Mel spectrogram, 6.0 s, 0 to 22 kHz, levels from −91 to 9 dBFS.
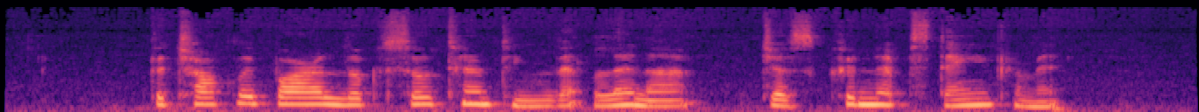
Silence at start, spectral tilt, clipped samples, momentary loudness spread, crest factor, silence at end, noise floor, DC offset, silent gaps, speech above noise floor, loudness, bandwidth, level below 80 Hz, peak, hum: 0.75 s; -6 dB/octave; under 0.1%; 10 LU; 16 dB; 0.7 s; -49 dBFS; under 0.1%; none; 33 dB; -18 LUFS; 16 kHz; -48 dBFS; -2 dBFS; none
